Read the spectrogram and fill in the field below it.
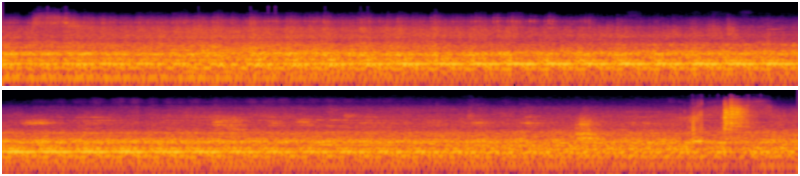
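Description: A steady low mechanical hum drones throughout.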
